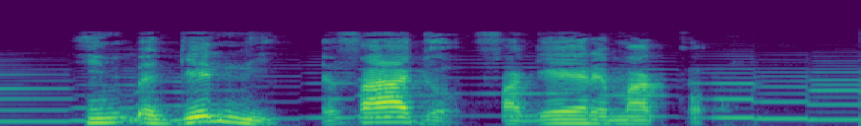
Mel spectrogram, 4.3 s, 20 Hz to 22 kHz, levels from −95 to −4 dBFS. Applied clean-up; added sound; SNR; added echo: neural mask model RNNoise.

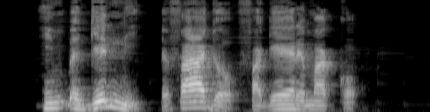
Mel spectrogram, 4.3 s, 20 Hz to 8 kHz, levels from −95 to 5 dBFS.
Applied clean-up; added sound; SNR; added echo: neural mask model DeepFilterNet 3.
